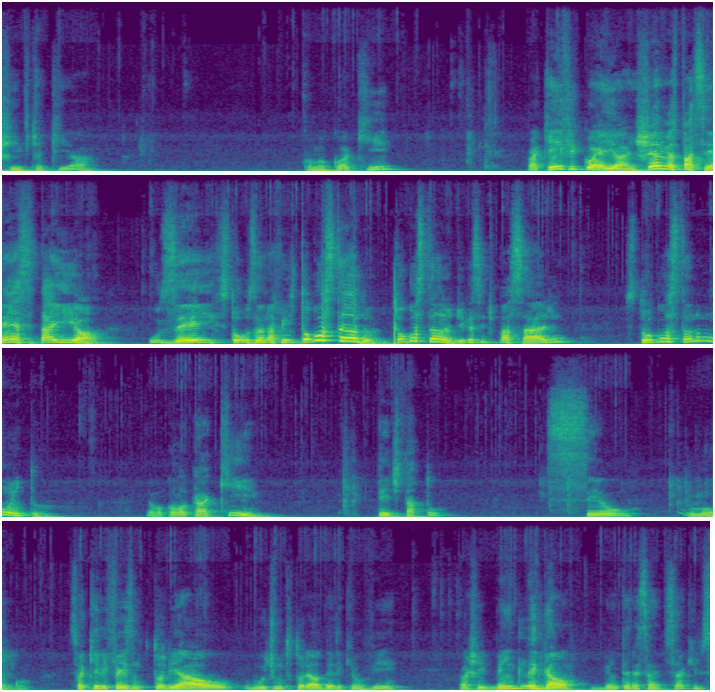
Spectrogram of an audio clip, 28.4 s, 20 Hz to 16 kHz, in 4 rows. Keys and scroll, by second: 17.7 t, 20.7-21.8 typing, 26.7 ctrl+a.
